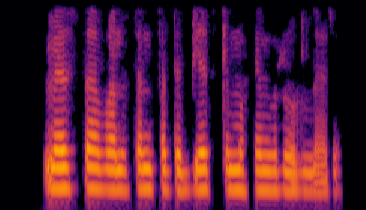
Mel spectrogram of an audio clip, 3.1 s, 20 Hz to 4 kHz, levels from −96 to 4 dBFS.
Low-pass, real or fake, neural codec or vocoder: 3.6 kHz; real; none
